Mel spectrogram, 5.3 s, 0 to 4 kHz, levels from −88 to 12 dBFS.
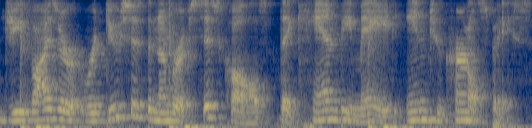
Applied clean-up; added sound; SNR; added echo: none; Clapping; 4 dB; reverberation time 0.3 s.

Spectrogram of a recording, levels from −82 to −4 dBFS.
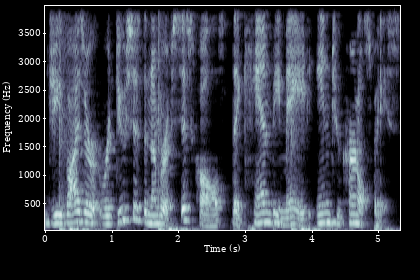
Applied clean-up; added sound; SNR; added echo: classical method WPE with log-MMSE.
